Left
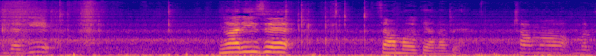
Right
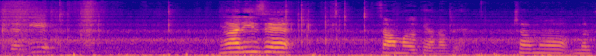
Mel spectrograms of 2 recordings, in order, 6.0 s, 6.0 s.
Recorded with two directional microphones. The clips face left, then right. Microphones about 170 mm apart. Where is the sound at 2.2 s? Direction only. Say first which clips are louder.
Left 3 dB; 30° left (ahead or behind).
